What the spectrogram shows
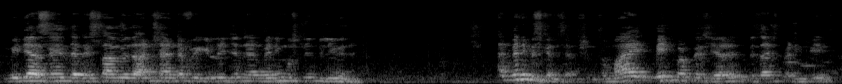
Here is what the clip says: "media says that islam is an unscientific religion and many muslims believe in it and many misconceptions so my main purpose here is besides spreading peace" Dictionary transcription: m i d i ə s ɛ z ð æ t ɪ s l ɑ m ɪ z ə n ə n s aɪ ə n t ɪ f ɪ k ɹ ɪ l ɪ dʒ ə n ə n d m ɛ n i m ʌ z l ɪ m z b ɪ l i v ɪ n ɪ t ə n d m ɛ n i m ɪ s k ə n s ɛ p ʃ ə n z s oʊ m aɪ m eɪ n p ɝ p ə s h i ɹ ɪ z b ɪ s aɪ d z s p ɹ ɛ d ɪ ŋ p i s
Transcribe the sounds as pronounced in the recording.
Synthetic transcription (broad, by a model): m i d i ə s ɛ z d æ t ɪ s l ɑ m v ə l ə n s aɪ ə n t ɪ f ɪ k ɹ ɪ l ɪ dʒ ə n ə n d m ɛ n i m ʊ s l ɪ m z b ɪ l i v ɪ n ɪ t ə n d m ɛ n i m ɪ s k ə n s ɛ p ʃ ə n s oʊ m aɪ m eɪ n p ɝ p ə s h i ɹ ɪ z b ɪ s aɪ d s p ɹ ɛ d ɪ ŋ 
